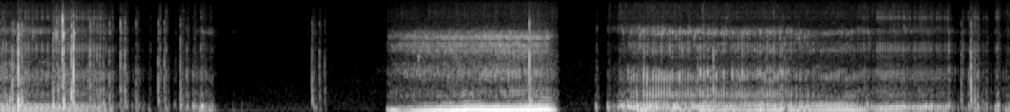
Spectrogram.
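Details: Bluetick Coonhound snoring: a loud, deep, rumbling snore lasting over a second, with quieter breathing and rustling around it.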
